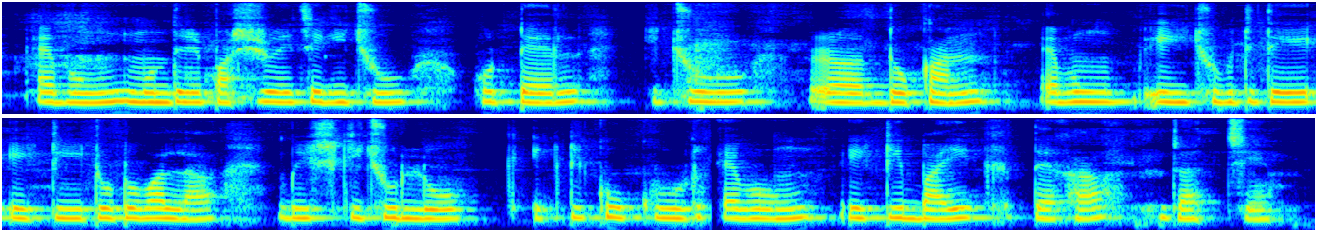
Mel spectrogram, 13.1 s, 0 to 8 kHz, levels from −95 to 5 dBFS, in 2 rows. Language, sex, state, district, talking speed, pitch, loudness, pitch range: Bengali, female, West Bengal, Malda, 115 wpm, 220 Hz, -29 LUFS, 215-225 Hz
